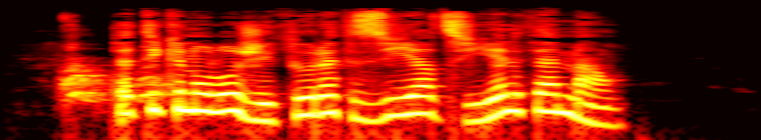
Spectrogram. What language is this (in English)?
Kabyle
